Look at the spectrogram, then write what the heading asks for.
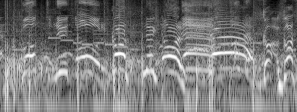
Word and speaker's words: Gott nytt år: Gott nytt år!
